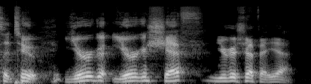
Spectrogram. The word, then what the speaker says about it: Yirgacheffe: And how do you pronounce it too? Yirgacheffe? Yirgacheffe, yeah. It's Yirgacheffe.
